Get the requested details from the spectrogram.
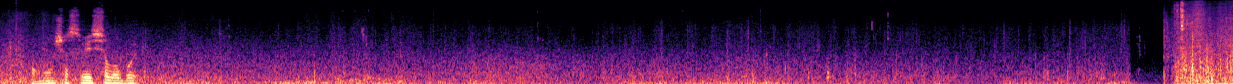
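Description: Wind rushes steadily past during a parachute descent.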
